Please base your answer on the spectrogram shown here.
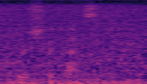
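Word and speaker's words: Kuşadası: Kushidasa.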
